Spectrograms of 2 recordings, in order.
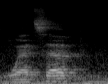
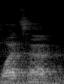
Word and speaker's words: WhatsApp: All right, so you could get his WhatsApp, and because it's an app, it's not up, so it's WhatsApp.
